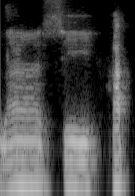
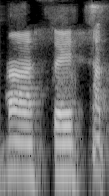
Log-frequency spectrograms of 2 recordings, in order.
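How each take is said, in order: First: The second syllable has an I vowel. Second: The second syllable has an E vowel. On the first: The speaker calls it right. "bukan pakai e tapi pakai i" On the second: The speaker calls it wrong. "contoh yang tidak baku"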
